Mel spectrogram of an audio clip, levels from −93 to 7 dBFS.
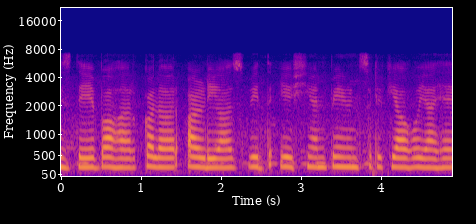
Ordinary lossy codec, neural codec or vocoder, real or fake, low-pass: none; none; real; 7.2 kHz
